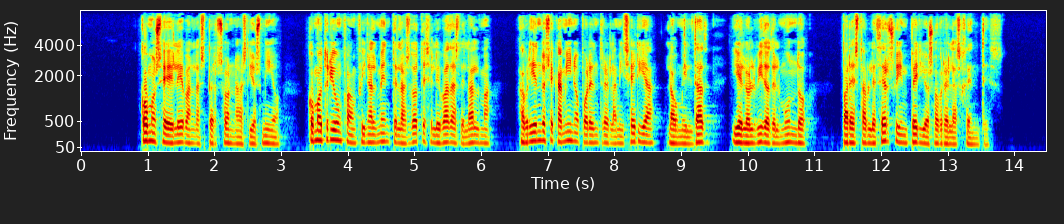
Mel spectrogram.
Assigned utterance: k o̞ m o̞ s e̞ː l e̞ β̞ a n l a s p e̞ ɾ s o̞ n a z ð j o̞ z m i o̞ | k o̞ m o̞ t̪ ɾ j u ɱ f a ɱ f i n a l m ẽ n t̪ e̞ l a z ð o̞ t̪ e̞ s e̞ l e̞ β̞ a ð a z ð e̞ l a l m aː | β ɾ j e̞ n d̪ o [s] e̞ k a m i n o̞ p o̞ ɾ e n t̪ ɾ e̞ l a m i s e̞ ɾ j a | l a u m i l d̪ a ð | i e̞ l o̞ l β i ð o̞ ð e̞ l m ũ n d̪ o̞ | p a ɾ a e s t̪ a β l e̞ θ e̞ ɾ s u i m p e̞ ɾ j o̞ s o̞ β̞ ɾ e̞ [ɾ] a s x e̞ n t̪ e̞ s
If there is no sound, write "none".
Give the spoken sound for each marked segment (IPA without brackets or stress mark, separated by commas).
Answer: s, l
